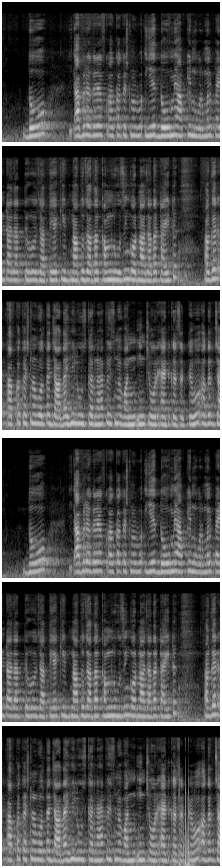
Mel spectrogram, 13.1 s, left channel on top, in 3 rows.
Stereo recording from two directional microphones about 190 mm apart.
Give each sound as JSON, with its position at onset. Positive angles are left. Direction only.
{"t": 0.5, "sound": "a man's voice", "side_deg": -45}
{"t": 10.0, "sound": "speech", "side_deg": 0}
{"t": 10.2, "sound": "speech", "side_deg": -25}
{"t": 11.0, "sound": "a man's voice", "side_deg": -40}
